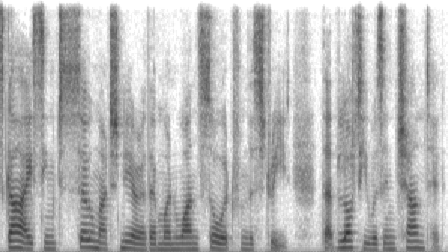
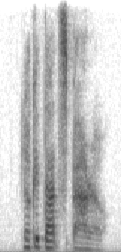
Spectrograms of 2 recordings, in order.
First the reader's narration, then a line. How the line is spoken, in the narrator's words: whispered Sarah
